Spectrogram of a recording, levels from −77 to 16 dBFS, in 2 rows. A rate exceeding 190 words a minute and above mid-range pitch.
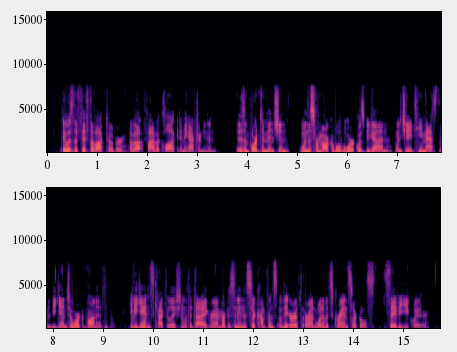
No: fast, 205 wpm; low, 100 Hz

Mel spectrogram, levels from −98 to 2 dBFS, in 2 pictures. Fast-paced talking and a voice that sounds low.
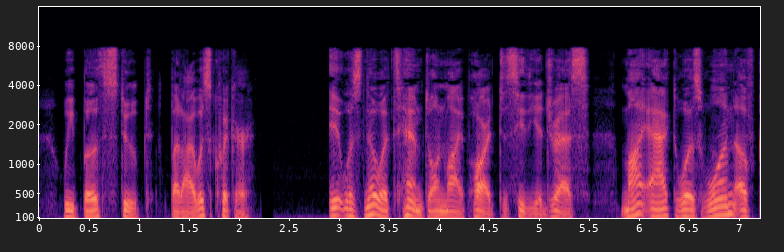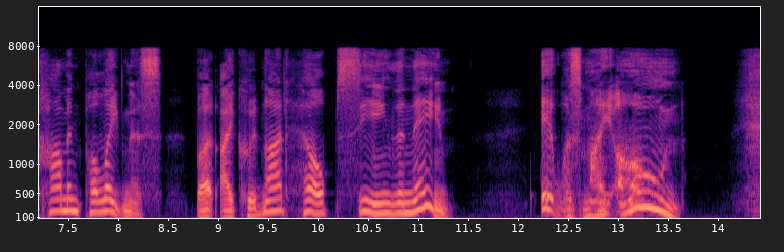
No: average, 155 wpm; low, 130 Hz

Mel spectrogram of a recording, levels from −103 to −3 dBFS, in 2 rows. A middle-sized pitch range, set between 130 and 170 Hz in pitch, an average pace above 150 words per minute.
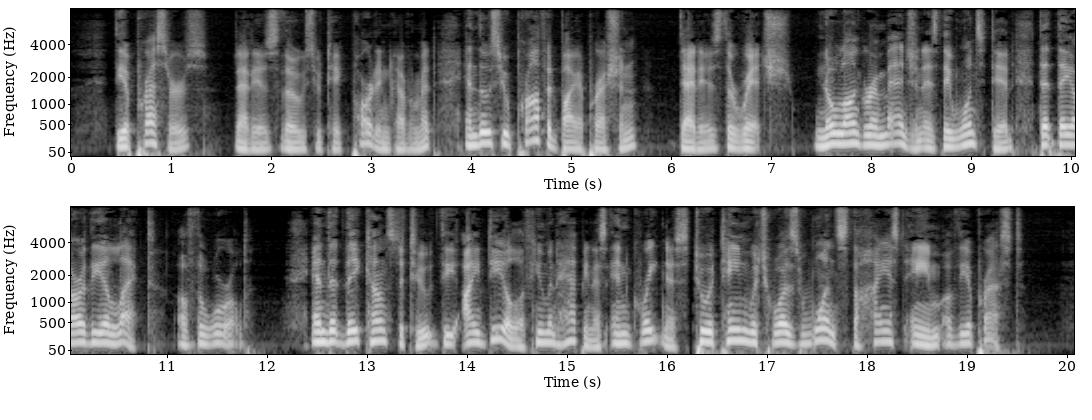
No: wide, 7.8 semitones; medium, 140 Hz; average, 170 wpm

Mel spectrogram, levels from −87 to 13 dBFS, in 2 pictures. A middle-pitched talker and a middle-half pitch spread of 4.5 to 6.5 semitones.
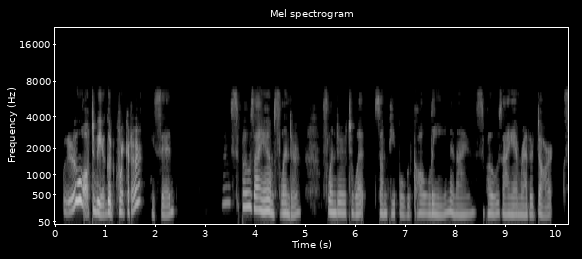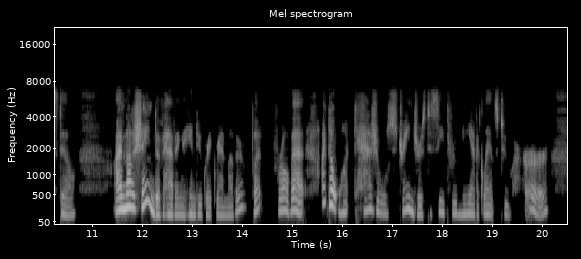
Yes: medium, 165 Hz; average, 5.1 semitones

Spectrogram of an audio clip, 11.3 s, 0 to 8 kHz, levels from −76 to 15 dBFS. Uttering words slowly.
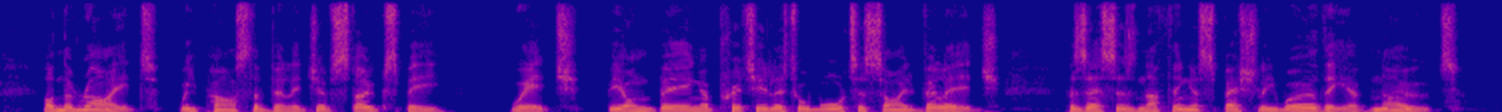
Yes: slow, 125 wpm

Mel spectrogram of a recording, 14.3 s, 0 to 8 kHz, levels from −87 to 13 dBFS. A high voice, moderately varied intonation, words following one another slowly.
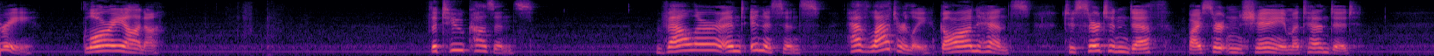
Yes: very high, 265 Hz; average, 4.3 semitones; slow, 75 wpm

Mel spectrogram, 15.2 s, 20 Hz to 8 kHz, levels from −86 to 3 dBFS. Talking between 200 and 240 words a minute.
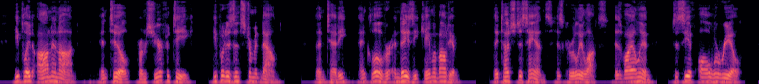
No: average, 150 wpm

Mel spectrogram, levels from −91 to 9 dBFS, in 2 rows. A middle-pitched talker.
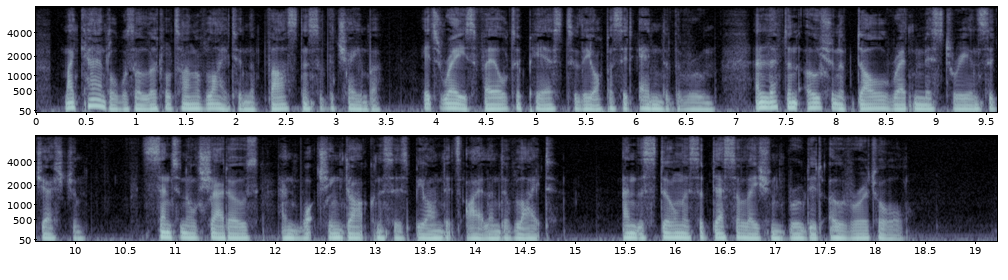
No: very low, 80 Hz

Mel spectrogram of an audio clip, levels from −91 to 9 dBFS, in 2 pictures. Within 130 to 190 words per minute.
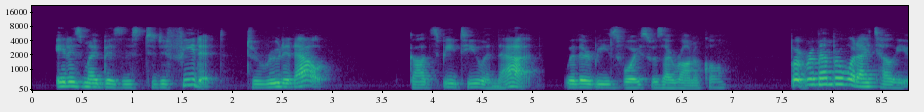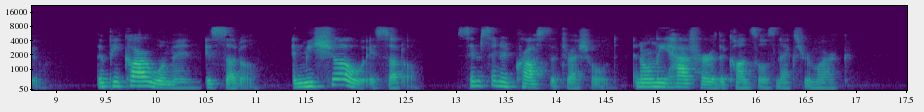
Yes: average, 165 wpm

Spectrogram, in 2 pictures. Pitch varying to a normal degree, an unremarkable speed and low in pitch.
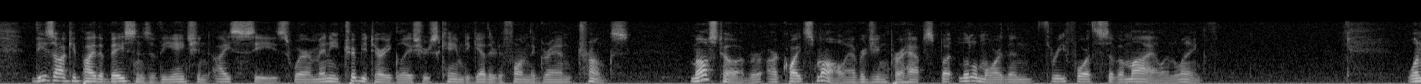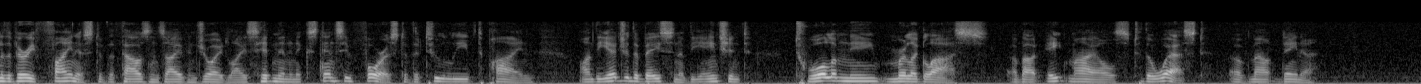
Yes: average, 3.9 semitones; average, 175 wpm; low, 120 Hz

